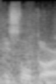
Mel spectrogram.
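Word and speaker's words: Isildur: door dies or i'm sorry like i've been pronouncing his name like more learned it's isla door not this is one it's one of the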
